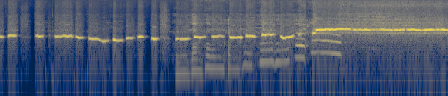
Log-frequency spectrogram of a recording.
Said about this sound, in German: Kannst jetzt mal aufhören mit dem Scheißgepfeife, sonst hau ich dir sowas von eins in die Fresse, du. Nee, okay, dann pfeif erst zu Ende.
